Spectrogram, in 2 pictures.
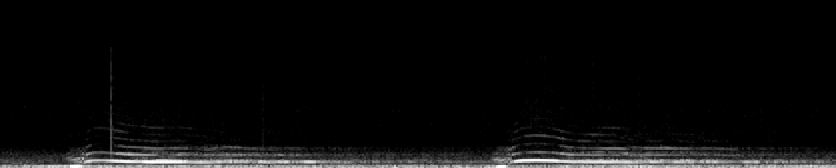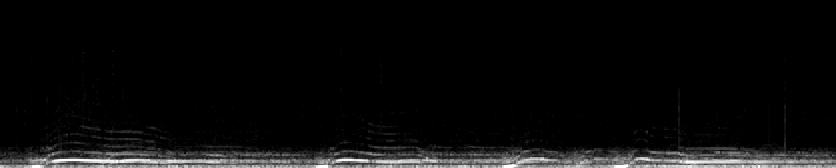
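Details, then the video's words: Humpback whale singing underwater, from a released record: rising then falling tonal moans with rich harmonics, repeated about every three seconds, over a constant low hiss of sea noise. "Listen to Songs Of The Humpback Whale"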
